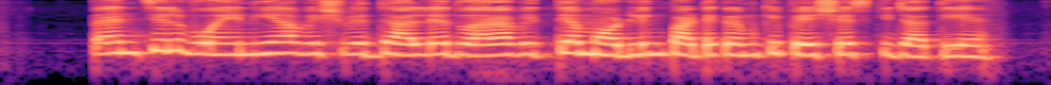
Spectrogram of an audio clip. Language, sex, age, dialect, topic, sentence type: Hindi, female, 18-24, Hindustani Malvi Khadi Boli, banking, statement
